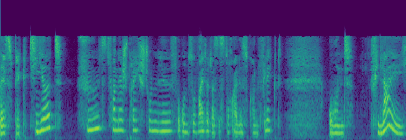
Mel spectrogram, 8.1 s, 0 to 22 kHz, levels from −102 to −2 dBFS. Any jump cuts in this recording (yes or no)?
no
